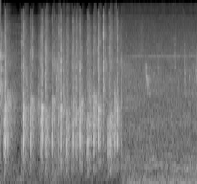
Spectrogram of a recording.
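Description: Members of the National Assembly clap in a short, uneven burst of close individual hand claps for under two seconds, then it trails off into room hum.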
